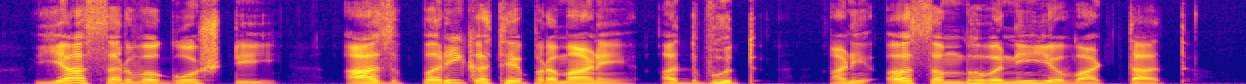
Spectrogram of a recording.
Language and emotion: Marathi, neutral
